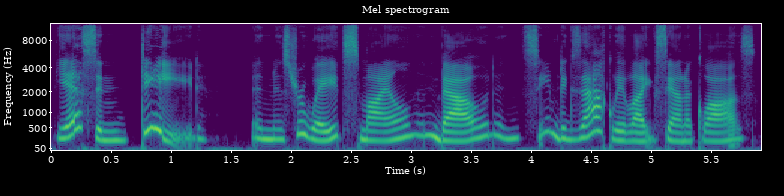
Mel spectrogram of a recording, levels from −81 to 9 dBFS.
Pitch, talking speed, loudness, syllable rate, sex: 250 Hz, 140 wpm, -18 LUFS, 4.0 syllables/s, female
